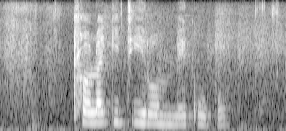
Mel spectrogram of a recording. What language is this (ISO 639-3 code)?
tsn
